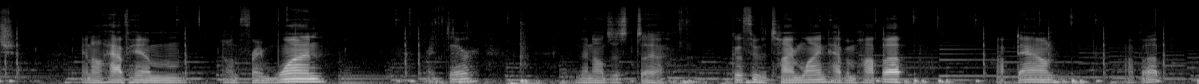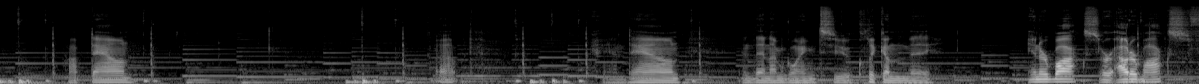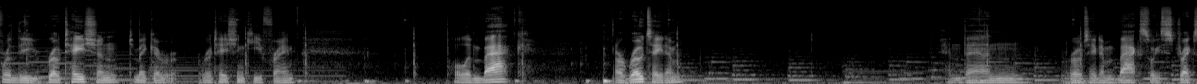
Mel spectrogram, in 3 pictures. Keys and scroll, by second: 4.6 BackSpace, 7.2 Right, 8.9 Right, 10.5 Right, 12.0 Right, 15.4 Right, 17.3 Right.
